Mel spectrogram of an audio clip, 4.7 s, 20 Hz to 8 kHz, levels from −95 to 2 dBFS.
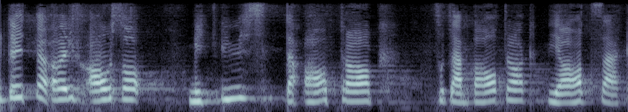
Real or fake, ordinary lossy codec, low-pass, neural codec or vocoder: fake; none; 7.2 kHz; codec, 16 kHz in and 24 kHz out, 0.6 kbps, FireRedTTS-2 codec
